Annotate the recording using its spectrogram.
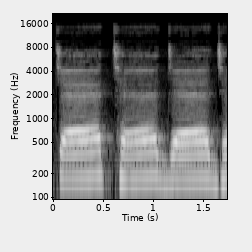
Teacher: च छ ज झ, जो तालु से आवाज आती है। कहने का मतलब है कि जो जीभ है वह दांत से थोड़ा सा ऊपर जाके छूती है, उसे तालु बोलते हैं।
